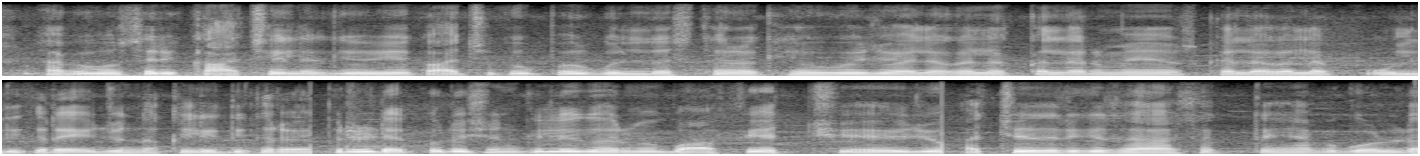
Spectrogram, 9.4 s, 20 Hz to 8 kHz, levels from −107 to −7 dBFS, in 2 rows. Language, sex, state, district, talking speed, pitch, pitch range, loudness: Hindi, male, Chhattisgarh, Bilaspur, 300 wpm, 140 Hz, 130-145 Hz, -17 LUFS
